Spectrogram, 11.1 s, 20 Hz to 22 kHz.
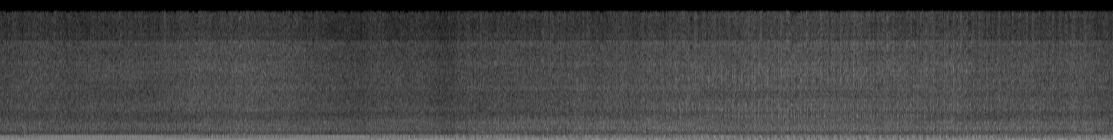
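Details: Freshly built 347 stroker V8 in a 1966 Mustang Fastback (T5) on its first start holds a high, hurried idle with a steady drone that never drops. The idle speed needs setting down at the carb throttle/idle screws.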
